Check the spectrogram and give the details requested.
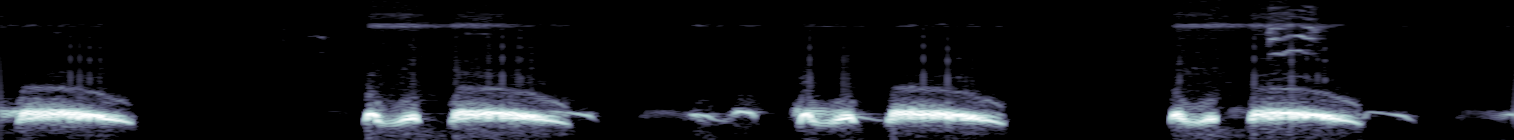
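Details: Spotted dove lure call aimed at angering and attracting a rival: repeated paired coos, a short wavering note then a long low falling coo, with a faint soft cooing between phrases.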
